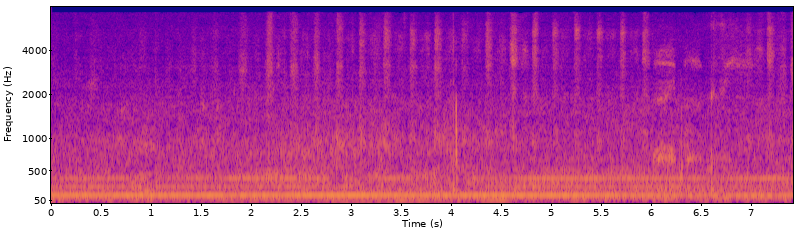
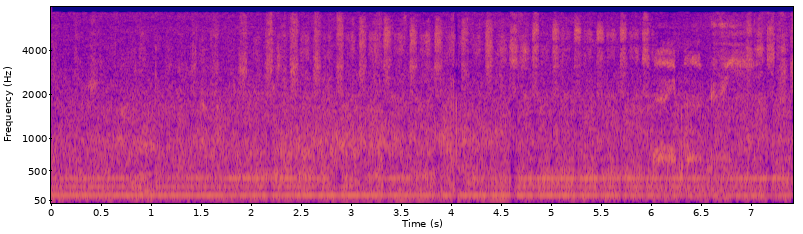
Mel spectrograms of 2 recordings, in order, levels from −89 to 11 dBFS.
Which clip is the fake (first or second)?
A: first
